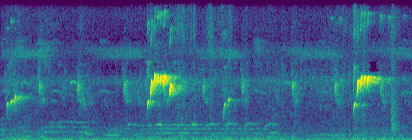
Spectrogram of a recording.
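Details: Frequently singing canary heard as a training prompt for reluctant singers: two loud, high, slightly rising chirp bursts about three seconds apart, with softer chirps between.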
